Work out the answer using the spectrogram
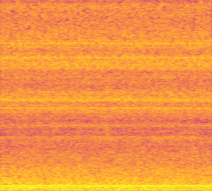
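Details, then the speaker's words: Vintage GE box fan (W-series) that sometimes sticks at the bearing after standing: once up to speed, steady quiet hum with constant mid tone, no rubbing or ticking; oiled and cleaned motor, normal running. "Once it gets moving, it runs just fine."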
